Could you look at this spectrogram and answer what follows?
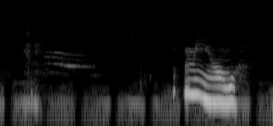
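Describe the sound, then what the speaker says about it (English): An indoor cat gives a drawn-out, mournful meow close by, after a fainter earlier cry, with a low rhythmic background hum. "I have a very sad cat."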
